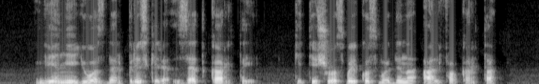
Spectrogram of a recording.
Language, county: Lithuanian, Tauragė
